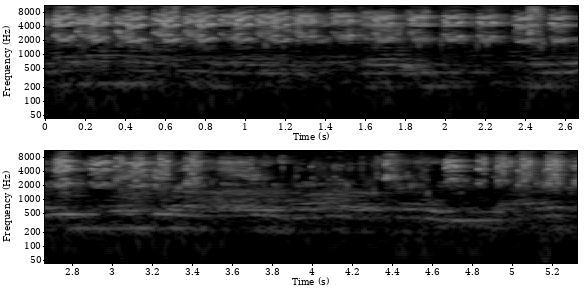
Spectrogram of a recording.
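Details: Edible-nest swiftlet lure recording mixing colony call and mating call, call part turned down: dense rapid high buzzy chirping chattering steadily about three times a second, fading near the end, with a man talking over it.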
